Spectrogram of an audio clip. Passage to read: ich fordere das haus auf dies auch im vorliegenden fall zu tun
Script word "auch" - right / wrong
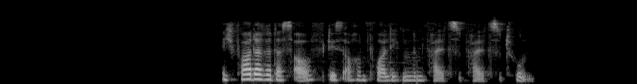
right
